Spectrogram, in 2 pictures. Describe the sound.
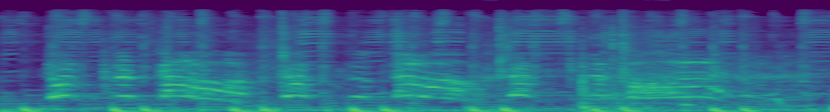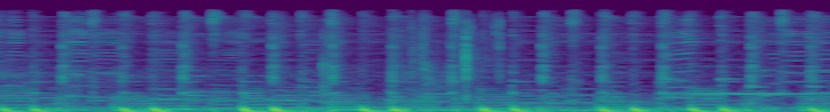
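Several people imitate chicken clucking in a noisy, crowded mix of rapid clicks and knocks. The clucks are loudest early on, then give way to continued clattering.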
